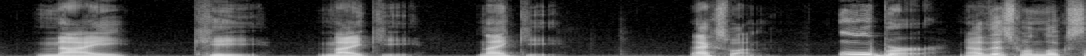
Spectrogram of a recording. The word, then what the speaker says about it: Uber: it you burr no Americans will say this one as uber uber now that is a weird sound and might not sound like native English right because we don't have a lot of things which start with Oh like that in English not as many as for example you write but here we say ooh BRR ooh BRR ooh BRR notice that hard sound it's not a year you ooh harder sound uber uber okay next one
